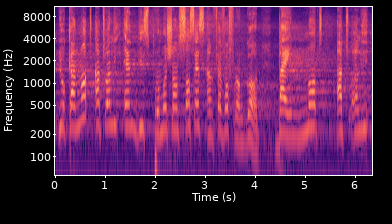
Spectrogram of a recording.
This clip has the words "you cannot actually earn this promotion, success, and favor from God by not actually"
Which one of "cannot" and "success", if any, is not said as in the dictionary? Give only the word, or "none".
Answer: success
